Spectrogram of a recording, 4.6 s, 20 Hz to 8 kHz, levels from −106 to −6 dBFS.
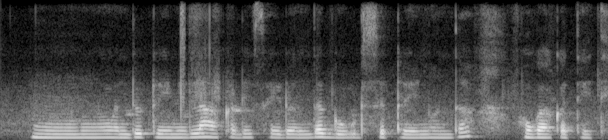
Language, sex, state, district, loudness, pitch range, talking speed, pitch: Kannada, female, Karnataka, Belgaum, -26 LUFS, 190-210 Hz, 145 wpm, 195 Hz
